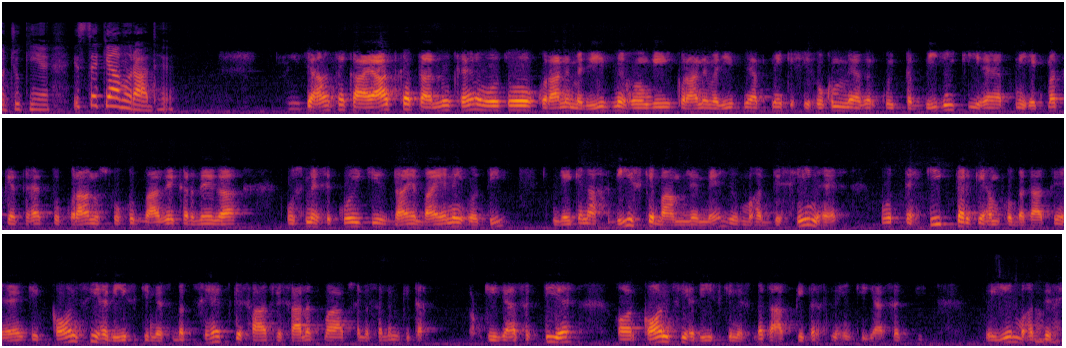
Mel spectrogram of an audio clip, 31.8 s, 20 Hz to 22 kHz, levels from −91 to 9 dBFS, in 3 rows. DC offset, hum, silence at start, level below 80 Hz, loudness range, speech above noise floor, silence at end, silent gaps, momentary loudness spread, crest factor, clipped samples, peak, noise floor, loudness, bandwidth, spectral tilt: under 0.1%; none; 0 s; -66 dBFS; 8 LU; 32 dB; 0 s; none; 15 LU; 20 dB; under 0.1%; -8 dBFS; -59 dBFS; -28 LUFS; 10.5 kHz; -5.5 dB/octave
